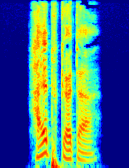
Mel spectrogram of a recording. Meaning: nominative/accusative/genitive plural of Halbgott
- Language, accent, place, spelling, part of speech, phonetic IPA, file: German, Germany, Berlin, Halbgötter, noun, [ˈhalpˌɡœtɐ], De-Halbgötter.ogg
